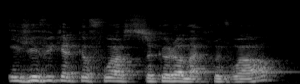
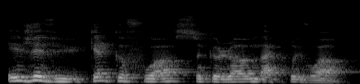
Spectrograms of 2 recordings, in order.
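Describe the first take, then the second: First: The line runs on without marked internal breaks. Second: The line breaks into four three-syllable groups. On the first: The speaker calls it wrong. "ce n'est pas, comme je l'ai prononcé plus ou moins tout à l'heure" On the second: The speaker calls it right. "Trois, trois, trois, trois syllabes, avec une césure, une coupe importante au milieu"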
